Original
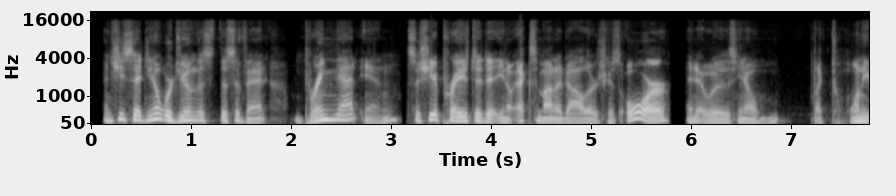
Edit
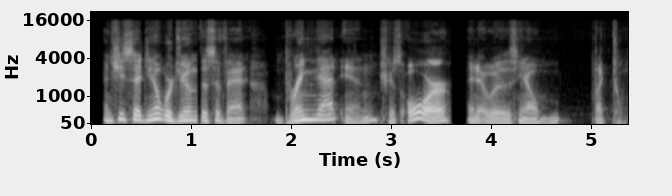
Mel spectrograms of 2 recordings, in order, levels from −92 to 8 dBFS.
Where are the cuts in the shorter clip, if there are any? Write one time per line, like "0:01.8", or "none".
0:01.1
0:02.9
